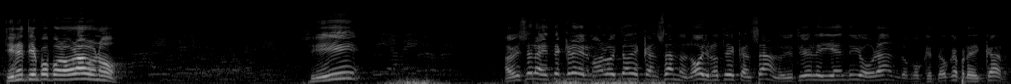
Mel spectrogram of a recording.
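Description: A man with a Venezuelan accent preaching a sermon, calling out questions to the congregation and swinging between loud proclaiming and quiet talk. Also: sits high, lively intonation, normal speed, long pauses. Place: church hall.

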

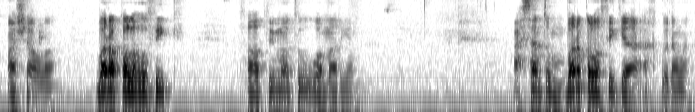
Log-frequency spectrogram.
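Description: A man teaching an Arabic class online, patiently explaining terms and often ending phrases with a soft tag. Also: medium pitch, moderate pace, a little hiss or hum. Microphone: video call.

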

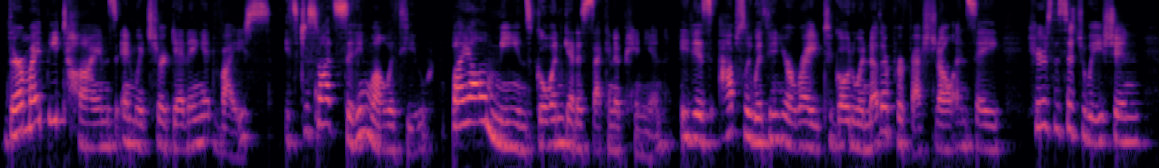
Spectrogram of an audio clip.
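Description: Low-voiced woman advising straight to camera. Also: very animated, brisk, few pauses. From Canada. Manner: direct, encouraging advice. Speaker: farm transition specialist. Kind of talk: educational talk to camera. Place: small indoor office.

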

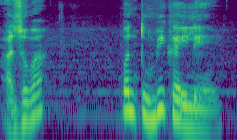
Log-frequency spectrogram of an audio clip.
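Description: A man's voice: on the high side, very animated, takes it slowly, slightly rough, lo-fi sound, voice pushed up, exaggerated voice. A man doing an anxious young traveler with a Malvani accent. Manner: anxious, questioning. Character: frightened young male traveler lost at night.

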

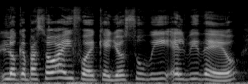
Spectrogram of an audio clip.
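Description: A Dominican woman in her thirties, a guest telling her side of a story in a radio studio interview, emphatic and animated. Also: fairly high pitch, moderate pace, over a noisy crowd. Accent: Dominican Spanish. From Dominican Republic. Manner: animated, emphatic storytelling with lively hand gestures. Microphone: studio mic on boom arm.

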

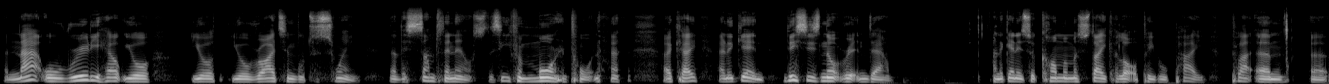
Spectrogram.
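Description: A man teaching jazz drumming in a casual, relaxed way, often checking in with "okay?". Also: mid-range voice, normal speed, no room sound, studio quality. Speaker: drum teacher. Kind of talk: casual instructional demo.

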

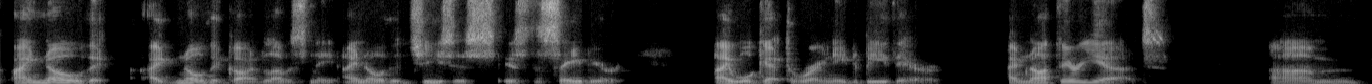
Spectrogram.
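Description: Very deep, gravelly older man. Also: darkish tone. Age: 70s. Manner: earnest, reflective, repeats words for emphasis. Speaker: guest. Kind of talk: personal interview.

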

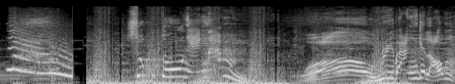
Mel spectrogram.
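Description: Here the young Vietnamese host, southern accent intact, speaks extremely slowly in a very high, gravelly voice with huge pitch swings. He gives playful, exclamatory reaction commentary with English interjections into a close desk microphone, in a small indoor streaming setup with music behind.

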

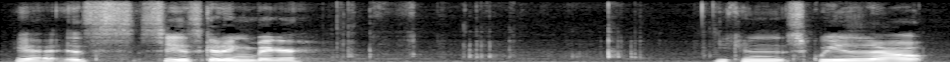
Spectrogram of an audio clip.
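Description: A woman's voice: mid-range voice, level tone, unhurried. A woman chatting casually as she unwraps and tastes snacks for a vlog, thinking aloud as she goes. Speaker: vlogger.

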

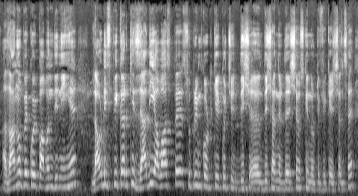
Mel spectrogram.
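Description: A political party representative in his 30s, seated at a table in a small office room, gives a methodical, formal statement to the press into press microphones set on the table. His voice is high and brisk, with few pauses, and the room recording is clearly noisy.

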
